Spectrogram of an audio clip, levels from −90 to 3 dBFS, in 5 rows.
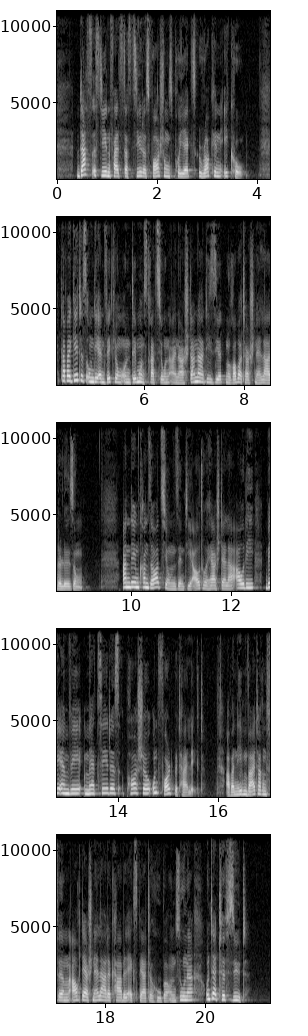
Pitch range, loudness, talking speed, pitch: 200-270 Hz, -19 LUFS, 130 wpm, 230 Hz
